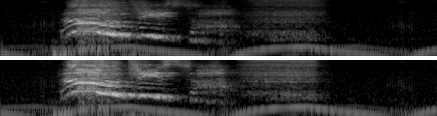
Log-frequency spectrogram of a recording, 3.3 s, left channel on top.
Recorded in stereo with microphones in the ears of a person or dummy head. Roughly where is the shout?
Right.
